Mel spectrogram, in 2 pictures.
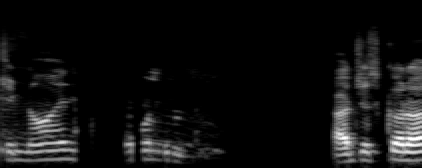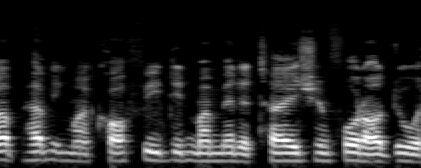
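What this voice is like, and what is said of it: Australian accent. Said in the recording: “it would only be an accent guess ... I'm torn between Australia, New Zealand, or South Africa ... Sydney, Australia”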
